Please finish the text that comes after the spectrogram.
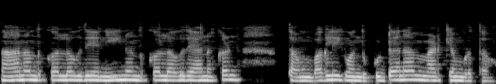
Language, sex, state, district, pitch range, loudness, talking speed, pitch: Kannada, female, Karnataka, Bellary, 185-205 Hz, -12 LUFS, 135 wpm, 195 Hz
